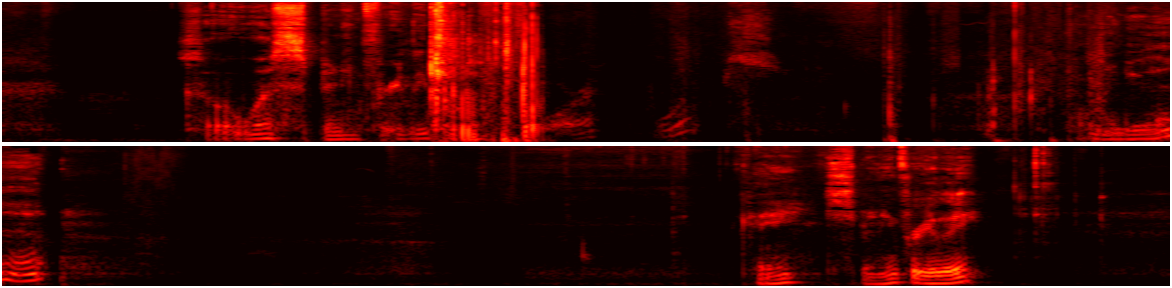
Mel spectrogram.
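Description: Skin brushes and bumps against a phone held close.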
